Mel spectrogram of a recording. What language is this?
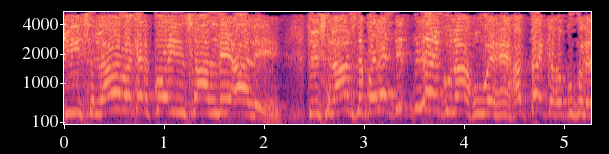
Urdu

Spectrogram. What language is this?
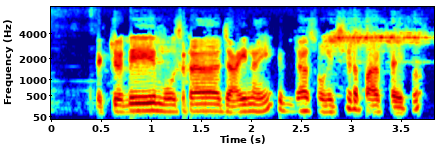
Odia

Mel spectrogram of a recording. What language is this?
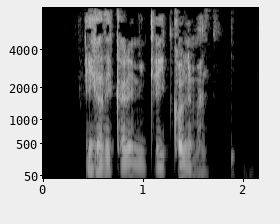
Spanish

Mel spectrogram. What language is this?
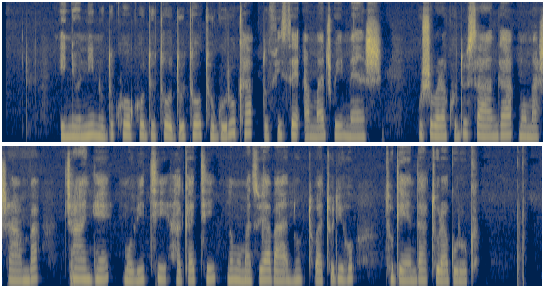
Rundi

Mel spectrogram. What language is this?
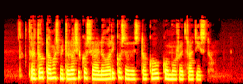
Galician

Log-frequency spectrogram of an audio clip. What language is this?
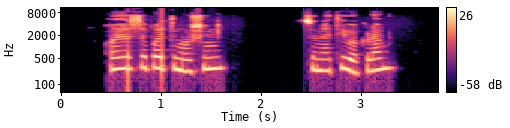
Pashto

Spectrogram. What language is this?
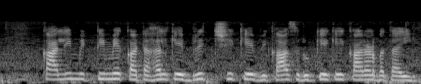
Bhojpuri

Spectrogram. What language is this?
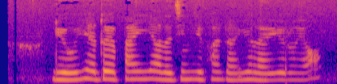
Chinese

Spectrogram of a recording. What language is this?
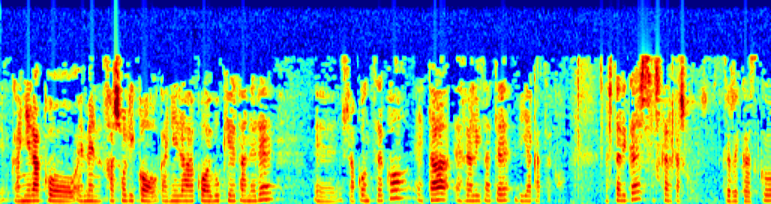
Basque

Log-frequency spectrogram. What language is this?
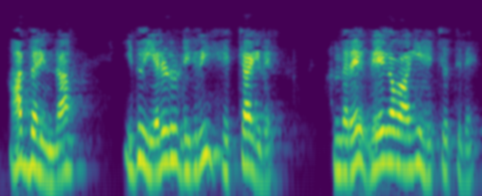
Kannada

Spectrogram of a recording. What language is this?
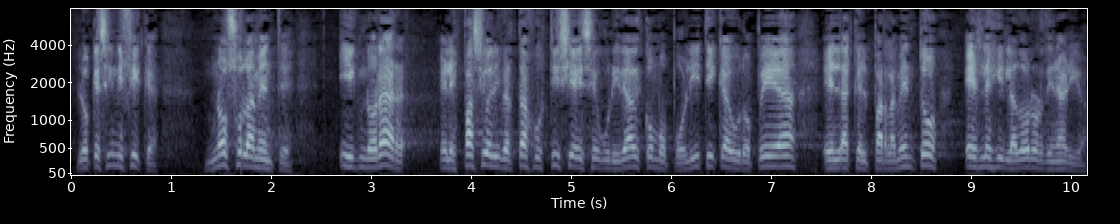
Spanish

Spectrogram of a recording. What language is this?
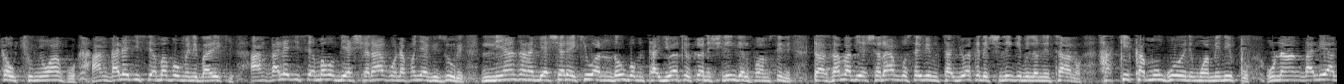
Swahili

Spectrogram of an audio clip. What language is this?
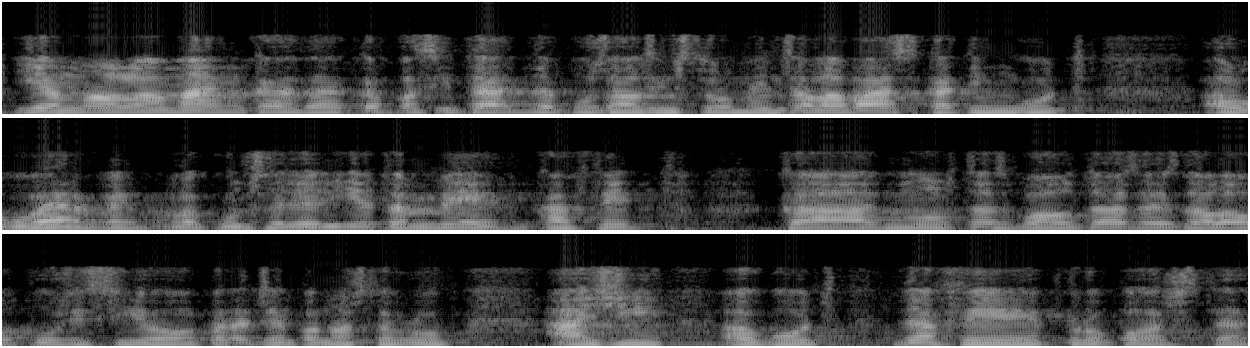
Catalan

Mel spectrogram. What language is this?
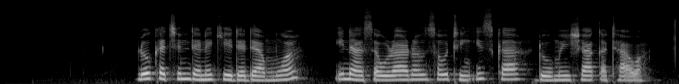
Hausa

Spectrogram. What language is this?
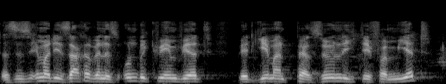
German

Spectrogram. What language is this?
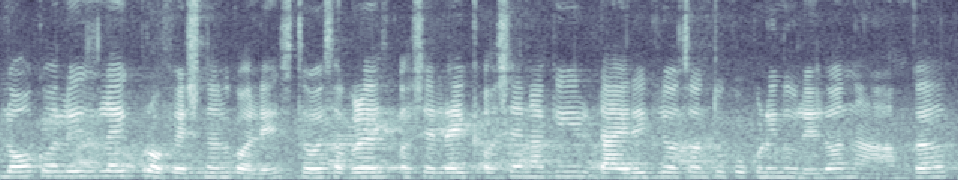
Konkani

